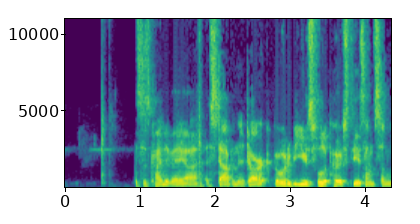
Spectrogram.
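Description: A man speaks calmly, heard through an online call.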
